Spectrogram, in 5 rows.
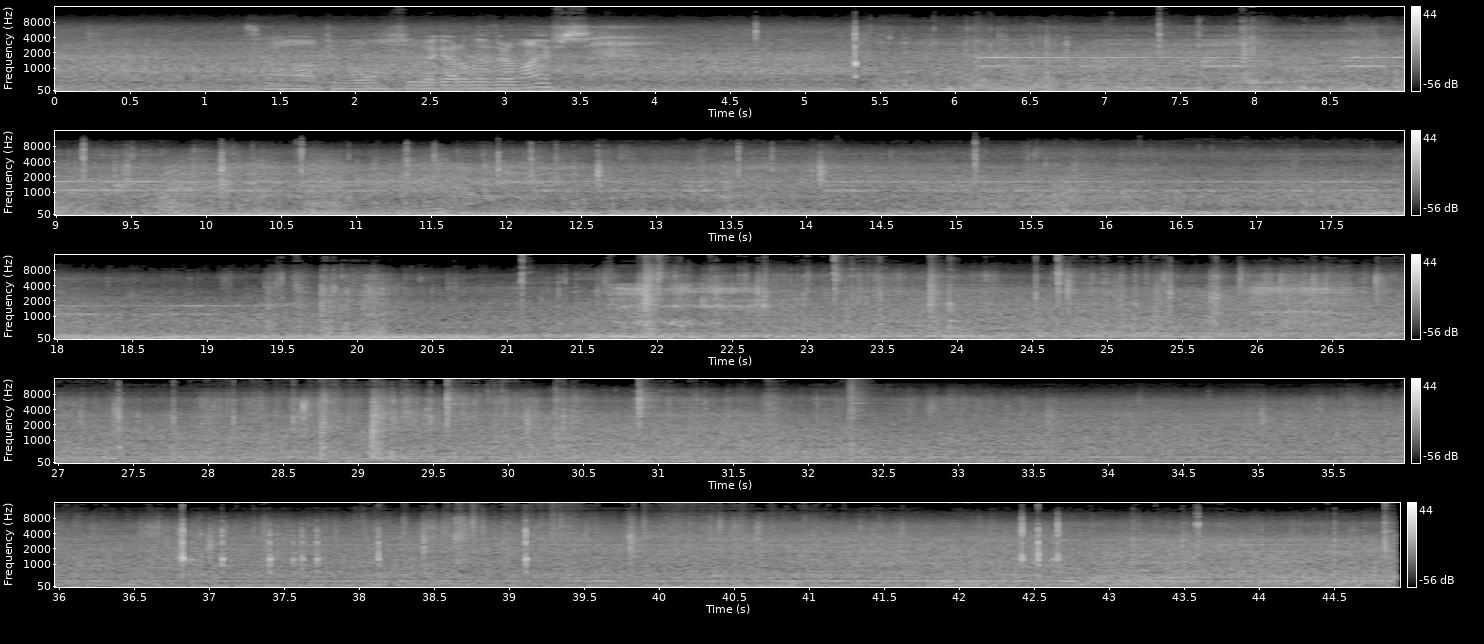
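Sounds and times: rumble from riding over pavement: 0.0s - 44.9s
wind rushing over microphone: 0.0s - 44.9s.

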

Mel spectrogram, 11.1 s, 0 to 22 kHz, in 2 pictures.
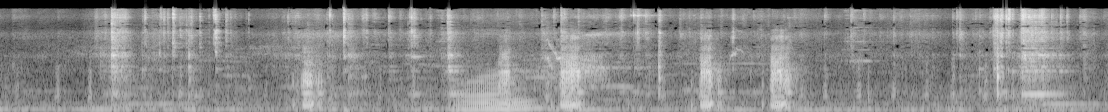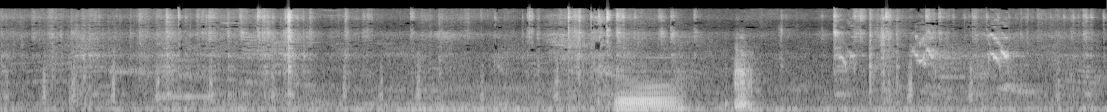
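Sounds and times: quail calls: 2.4s - 4.4s.

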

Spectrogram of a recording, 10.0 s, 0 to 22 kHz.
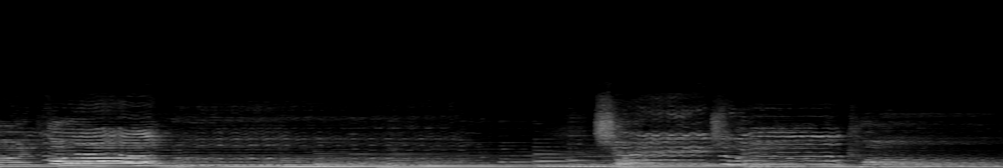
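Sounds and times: woman and man singing a duet: 0.0s - 4.9s, 5.8s - 10.0s.

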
